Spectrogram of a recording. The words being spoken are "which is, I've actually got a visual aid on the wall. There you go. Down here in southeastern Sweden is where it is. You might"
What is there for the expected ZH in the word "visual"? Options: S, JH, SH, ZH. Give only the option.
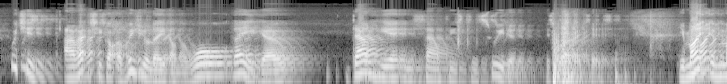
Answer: ZH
